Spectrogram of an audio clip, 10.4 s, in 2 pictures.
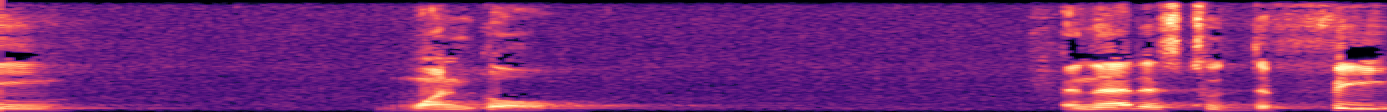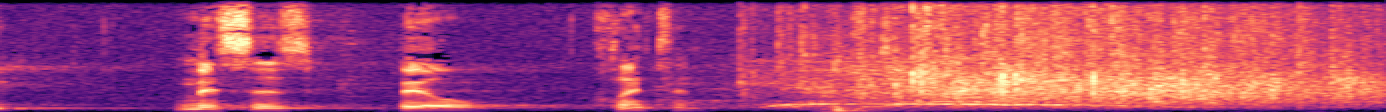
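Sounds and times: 
speech: 1.4s - 2.2s, 4.0s - 8.6s
crowd applauding at a political convention in Cleveland: 8.0s - 10.3s.

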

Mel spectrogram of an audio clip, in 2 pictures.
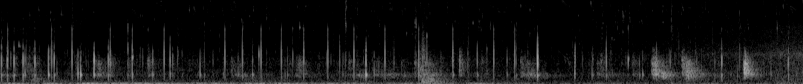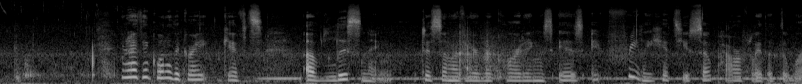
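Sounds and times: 
brash ice percolating: 0.0s - 16.0s
icebergs groaning: 0.0s - 16.0s
speech: 9.3s - 16.0s.

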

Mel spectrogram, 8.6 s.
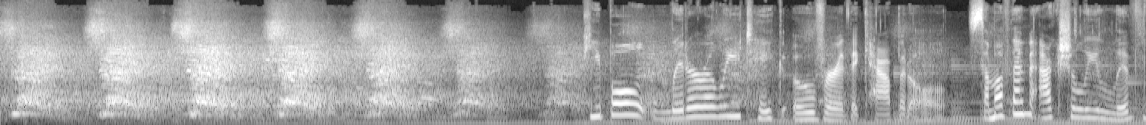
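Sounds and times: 
protest crowd chanting: 0.0s - 5.9s
speech: 4.4s - 8.5s.

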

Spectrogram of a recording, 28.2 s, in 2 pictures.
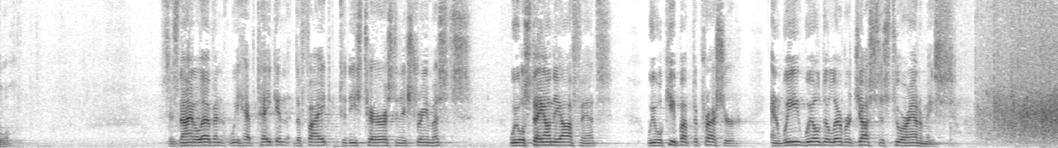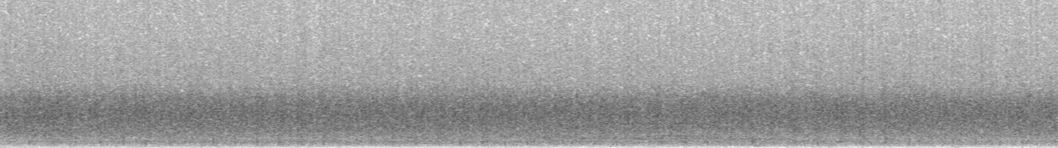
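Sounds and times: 
speech: 0.0s - 0.3s, 2.2s - 12.8s
chamber members applauding: 13.0s - 28.2s.

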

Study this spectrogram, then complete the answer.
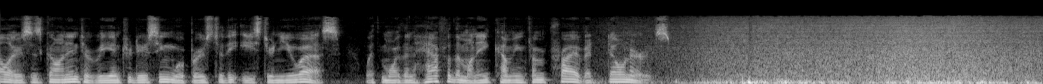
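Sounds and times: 
speech: 0.0s - 7.1s
wind on a breezy day at a national wildlife refuge in Wisconsin: 5.6s - 10.4s.

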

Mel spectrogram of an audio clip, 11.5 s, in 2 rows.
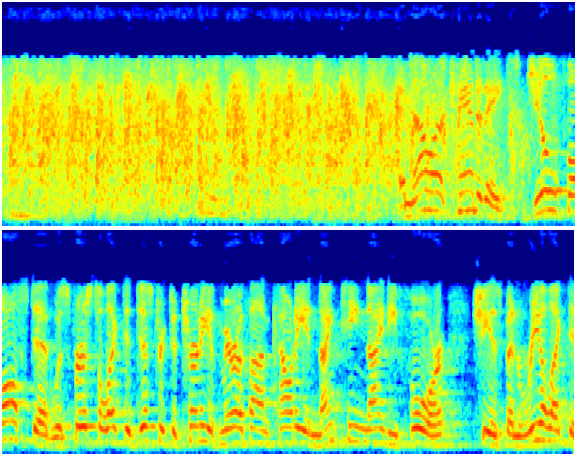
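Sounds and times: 
audience applause for the panel: 0.0s - 5.6s
speech: 4.0s - 11.4s.

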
